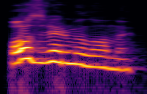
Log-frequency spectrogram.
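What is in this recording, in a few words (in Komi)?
оз вермы лоны, Komi, female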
